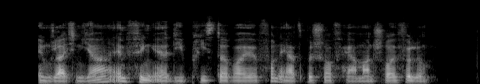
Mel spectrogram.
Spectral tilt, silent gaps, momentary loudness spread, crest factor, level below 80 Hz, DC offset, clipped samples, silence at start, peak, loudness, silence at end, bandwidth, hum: -5.5 dB/octave; none; 7 LU; 20 dB; -50 dBFS; under 0.1%; under 0.1%; 0.4 s; -8 dBFS; -28 LUFS; 0.5 s; 10 kHz; none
